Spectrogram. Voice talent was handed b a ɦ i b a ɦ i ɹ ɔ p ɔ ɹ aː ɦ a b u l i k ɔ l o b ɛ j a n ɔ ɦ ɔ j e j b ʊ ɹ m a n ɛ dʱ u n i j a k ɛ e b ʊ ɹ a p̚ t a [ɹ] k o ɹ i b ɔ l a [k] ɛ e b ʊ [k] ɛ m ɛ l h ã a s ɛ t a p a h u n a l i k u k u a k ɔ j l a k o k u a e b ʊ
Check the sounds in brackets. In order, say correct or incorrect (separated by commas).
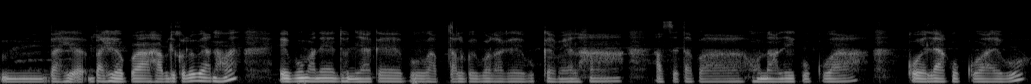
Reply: incorrect, incorrect, correct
